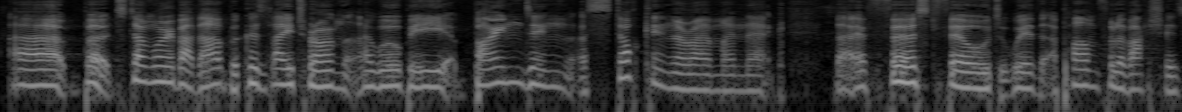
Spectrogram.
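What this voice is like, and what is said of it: Sore-throated, grating voice. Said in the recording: “I've got a bit of a sore throat today. So I know my voice is normally quite grating, but it might be even worse today”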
